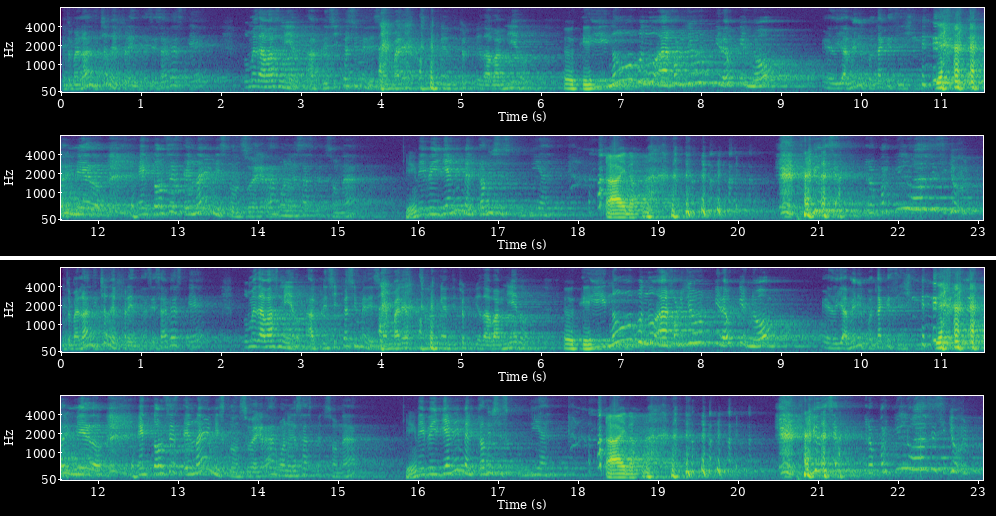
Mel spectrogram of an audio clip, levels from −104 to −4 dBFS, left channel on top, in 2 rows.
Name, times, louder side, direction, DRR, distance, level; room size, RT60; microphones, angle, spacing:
voice 1, 0.0-1.8 2.0-5.8 6.6-8.9 9.5-11.0 11.2-15.2 16.0-18.3 20.5-21.3 21.6-22.9, right 2 dB, 90° right, 2 dB, 1.2 m, -29 dB
voice 2, 4.0-4.4 6.3-6.7 10.9-11.4 15.8-16.0 18.3-19.4 20.5-21.0, equal, ahead, 6 dB, 0.4 m, -21 dB
27.5 x 11.0 x 2.4 m, 2.7 s
head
